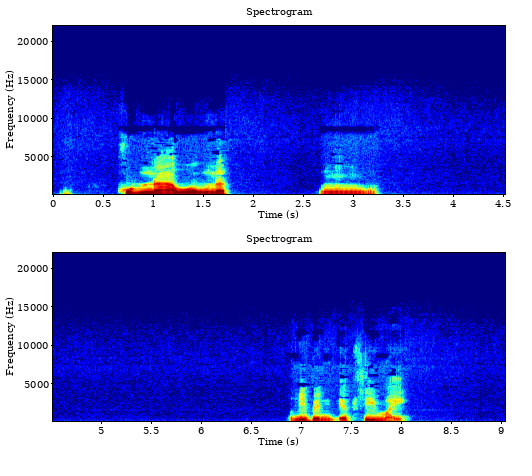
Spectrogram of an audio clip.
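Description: An elderly man speaks calmly, close by, in short bursts.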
